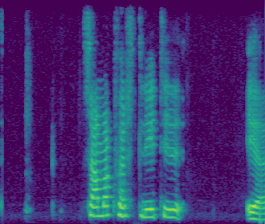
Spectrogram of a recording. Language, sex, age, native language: Icelandic, female, 9, German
